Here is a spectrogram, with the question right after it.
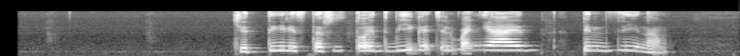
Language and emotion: Russian, positive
